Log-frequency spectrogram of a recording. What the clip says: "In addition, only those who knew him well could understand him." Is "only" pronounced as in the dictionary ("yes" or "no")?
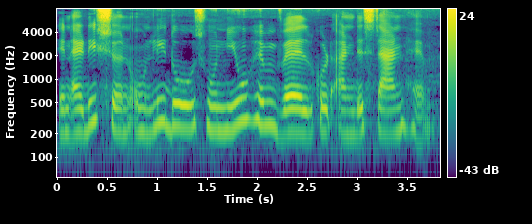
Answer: yes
